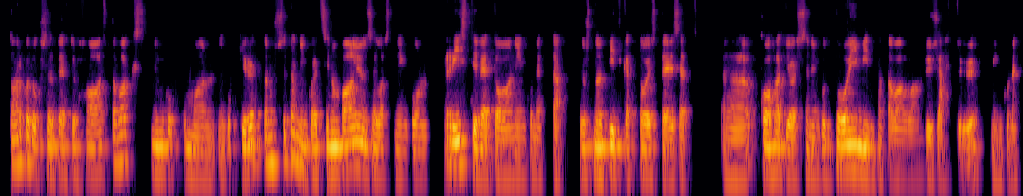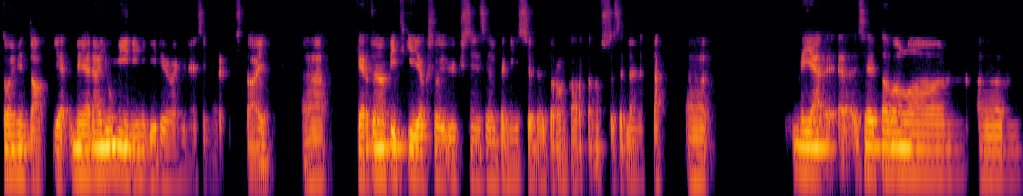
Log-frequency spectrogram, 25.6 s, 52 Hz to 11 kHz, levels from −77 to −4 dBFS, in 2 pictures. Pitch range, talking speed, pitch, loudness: 90-100 Hz, 145 wpm, 95 Hz, -24 LUFS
